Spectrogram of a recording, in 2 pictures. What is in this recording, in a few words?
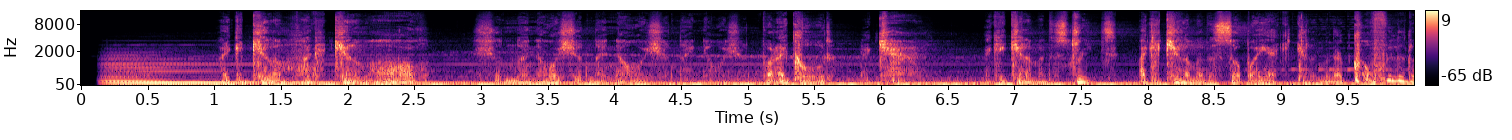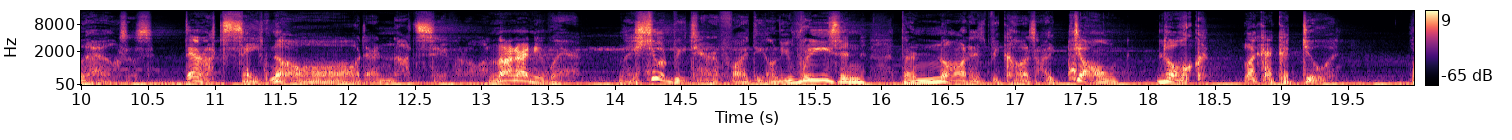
Gaming Psycho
